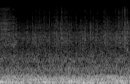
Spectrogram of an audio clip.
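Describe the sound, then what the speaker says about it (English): Heavy rain pours steadily as a dense, broadband wash, loud and constant with no talk over it. "I don't mind walking in a sprinkle or like a light rain, but this heavy, no."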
